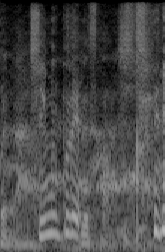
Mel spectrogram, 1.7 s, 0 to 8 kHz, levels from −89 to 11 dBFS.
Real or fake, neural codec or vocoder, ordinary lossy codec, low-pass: fake; codec, 16 kHz, 2 kbps, FreqCodec, larger model; none; none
